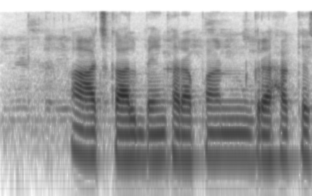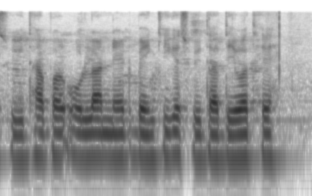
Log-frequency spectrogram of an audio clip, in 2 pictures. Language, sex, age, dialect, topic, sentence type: Chhattisgarhi, male, 25-30, Eastern, banking, statement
